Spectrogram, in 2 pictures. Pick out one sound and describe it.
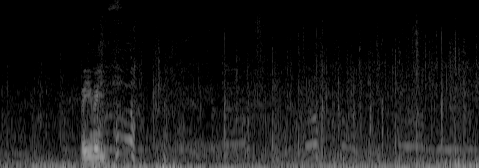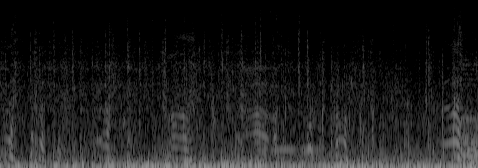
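Footsteps run quickly through grass and over wooden boards.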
